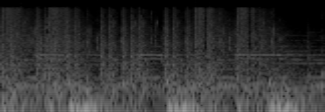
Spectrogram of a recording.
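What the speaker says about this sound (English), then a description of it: "This is my machine gun" Rapid machine gun fire from a weapon in the zombie game Dead Ahead: Zombie Warfare, dense steady bursts running throughout with a few crashes, loud and close, with no talking.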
